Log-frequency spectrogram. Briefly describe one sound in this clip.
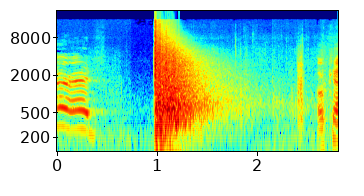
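A single gunshot cracks loudly and echoes outdoors.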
